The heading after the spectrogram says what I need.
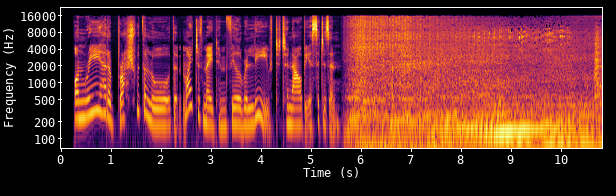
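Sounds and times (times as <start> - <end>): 
speech: 0.2 - 6.9
early motor car engine droning along a lane: 5.6 - 10.8.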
